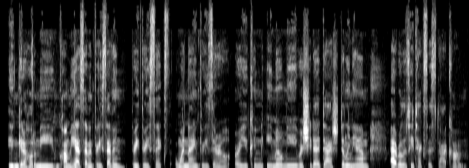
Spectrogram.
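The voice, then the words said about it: Calm, soothing radio voice. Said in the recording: “She has such a lovely radio voice... I'm calm right now... It's very relaxing... It comes very well across on the sound system.”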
